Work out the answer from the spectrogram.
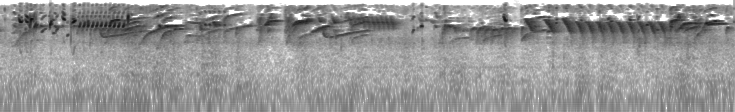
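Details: Wild Moroccan European goldfinch singing, a recording meant to get silent caged goldfinches singing. Jangling twitters and a dry buzzy trill open the clip, followed by varied slurred notes and a long, even rattling trill.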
